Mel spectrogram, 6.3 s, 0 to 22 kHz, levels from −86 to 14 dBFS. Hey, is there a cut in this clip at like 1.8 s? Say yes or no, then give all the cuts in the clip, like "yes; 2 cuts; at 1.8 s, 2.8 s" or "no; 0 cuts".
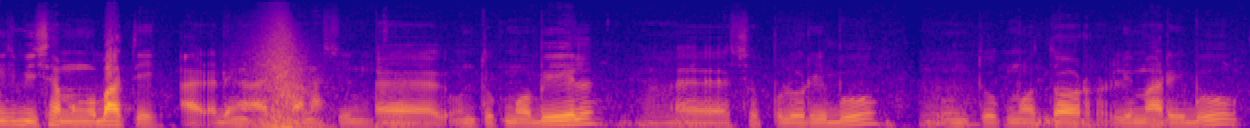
yes; 1 cut; at 1.8 s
